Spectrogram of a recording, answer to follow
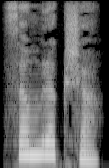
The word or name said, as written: ಸಂರಕ್ಷ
